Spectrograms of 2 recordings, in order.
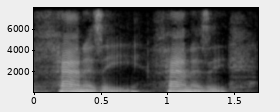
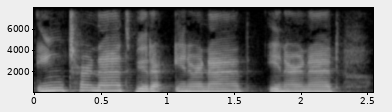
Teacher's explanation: Assim como internet vira internet, internet. Ou seja, quando a gente tem N, o T e uma vogal, muitas vezes esse T some e a gente usa o N para ligar direto na vogal. Então, fantasy vira fantasy.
